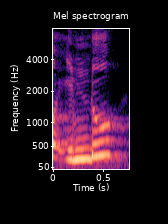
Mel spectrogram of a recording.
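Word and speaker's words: hindú: जैसे मैं वहाँ पे बार्सिलोना में था तो वहाँ रेस्टोरेंट का नाम था ला कोमिदा हिंदू, पर हिंदू को हिंदू बोलते हैं क्योंकि एच साइलेंट है। सो LACOMIDAHINDU, लेकिन उसको बोलेंगे हिंदू बिकॉज एच स्पेनिश लैंग्वेज में साइलेंट है। सो इंडू इंदू, और इससे इंडे इंडिका, तो इसके रेफरेंसेस आपको हजारों साल पहले भी मिल जाएंगे।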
